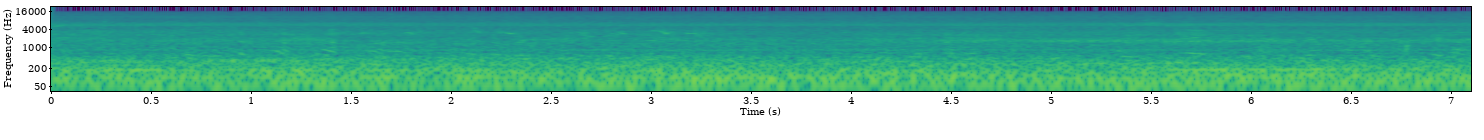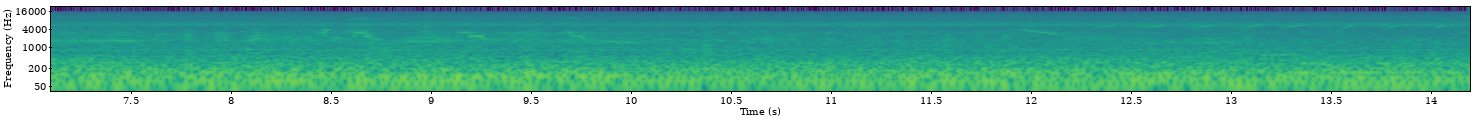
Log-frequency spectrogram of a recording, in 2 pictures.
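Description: Indistinct murmured talk of a group of players over a steady low outdoor rumble, with a few short high chirps near the start and again near the end.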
